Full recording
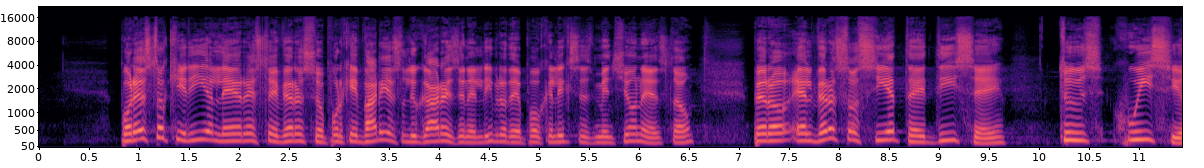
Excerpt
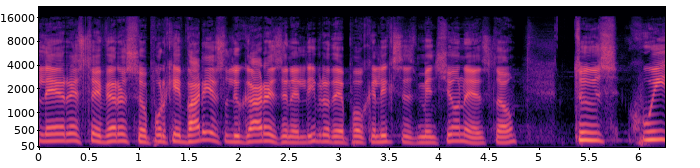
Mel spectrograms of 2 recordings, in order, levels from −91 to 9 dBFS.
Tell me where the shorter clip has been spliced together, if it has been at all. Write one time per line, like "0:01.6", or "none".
0:05.1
